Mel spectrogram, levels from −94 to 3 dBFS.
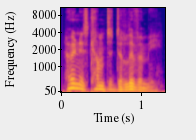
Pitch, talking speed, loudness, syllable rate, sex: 110 Hz, 275 wpm, -17 LUFS, 8.0 syllables/s, male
